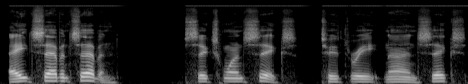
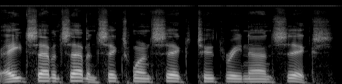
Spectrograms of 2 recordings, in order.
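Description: First: The number is read at a slower pace. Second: The number is read at a faster pace.

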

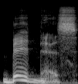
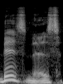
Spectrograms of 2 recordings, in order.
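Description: First: The word is said in a Southern drawl. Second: The word is said in a standard accent. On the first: "throwing around Southern slang" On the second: "Not business"

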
